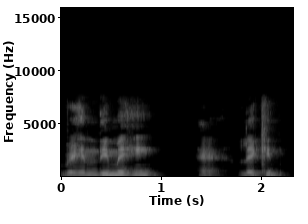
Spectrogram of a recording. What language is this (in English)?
Hindi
